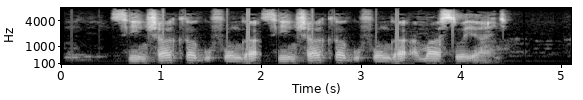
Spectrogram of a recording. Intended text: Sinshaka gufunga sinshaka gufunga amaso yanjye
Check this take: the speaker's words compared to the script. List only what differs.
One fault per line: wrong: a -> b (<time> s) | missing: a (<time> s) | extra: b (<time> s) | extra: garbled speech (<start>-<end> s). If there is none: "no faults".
no faults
